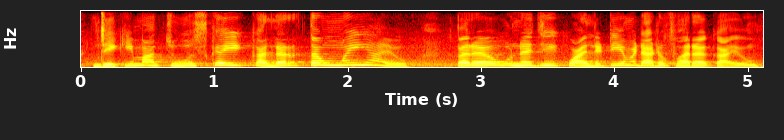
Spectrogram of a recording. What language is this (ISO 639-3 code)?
snd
